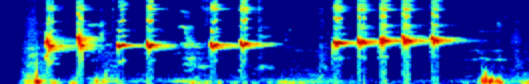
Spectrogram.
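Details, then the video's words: Yellow-vented bulbul singing vigorously in an agitated, full-repertoire style used to prompt other bulbuls to sing: short bright chirped notes repeated in two quick bursts, each series falling slightly, with low thumps between. "Suara Burung Trucukan Gacor EMOSI KOSLET Full Isian Buat Pancingan Burung Trucuk Agar Cepat GACOR"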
